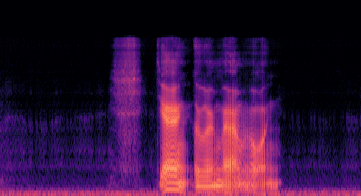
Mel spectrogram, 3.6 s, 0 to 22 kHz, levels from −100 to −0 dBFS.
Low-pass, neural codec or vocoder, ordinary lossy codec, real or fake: 9.9 kHz; autoencoder, 22.05 kHz, a latent of 192 numbers a frame, VITS, trained on many speakers; none; fake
